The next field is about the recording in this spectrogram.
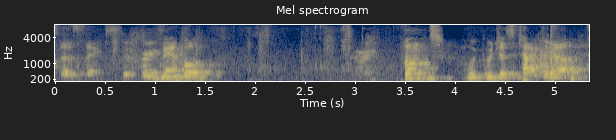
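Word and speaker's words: fmt: A quick question, why is it funct? Actually published a thing from the Go team that says that is how you pronounce the format.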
